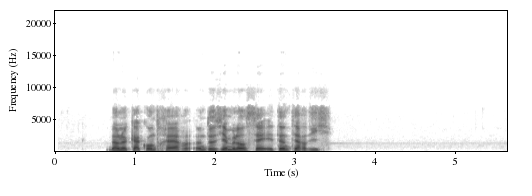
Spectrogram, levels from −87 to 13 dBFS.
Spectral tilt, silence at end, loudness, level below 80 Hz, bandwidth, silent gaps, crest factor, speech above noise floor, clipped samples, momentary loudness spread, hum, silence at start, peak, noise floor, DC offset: -4.5 dB/octave; 2.25 s; -18 LUFS; -72 dBFS; 7.6 kHz; none; 20 dB; 53 dB; under 0.1%; 6 LU; none; 0.65 s; -2 dBFS; -71 dBFS; under 0.1%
